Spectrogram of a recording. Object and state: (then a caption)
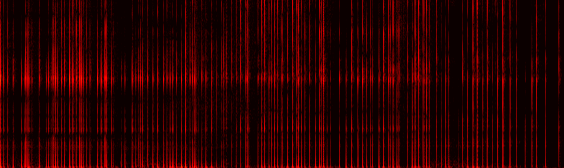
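Acrylic plate tapped and scratched. A flat, solid, clear acrylic plate with embedded bubbles is held in both hands while fingertips and nails tap and scratch across it. Dozens of quick, dry taps follow one another in a steady, uneven rhythm, each a short low thud with a faint bright click and almost no ring. Light scratching fills the brief gaps between them.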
